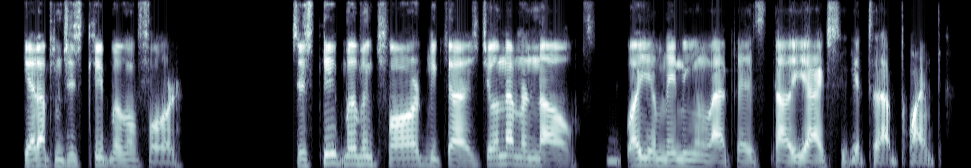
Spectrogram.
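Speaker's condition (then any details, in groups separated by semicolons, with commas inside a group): Traumatic brain injury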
